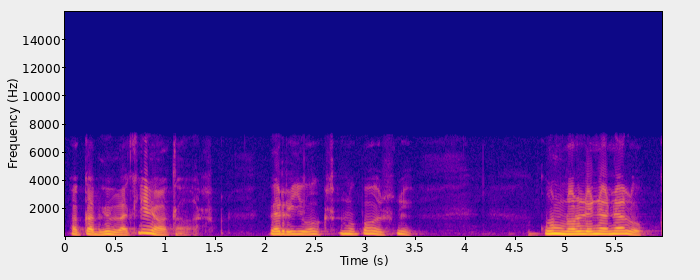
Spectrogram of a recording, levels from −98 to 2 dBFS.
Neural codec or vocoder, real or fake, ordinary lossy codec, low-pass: none; real; none; 7.2 kHz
